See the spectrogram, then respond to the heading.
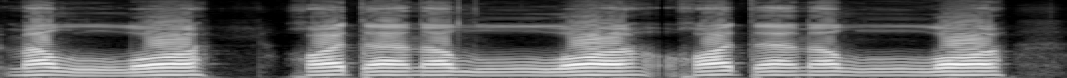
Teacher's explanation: Ya, mananya tipis, Allahnya tebal. Maka dia baca dengan lam yang tebal. · Ma-nya tipis, Allah-nya tebal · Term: lafzul jalalah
